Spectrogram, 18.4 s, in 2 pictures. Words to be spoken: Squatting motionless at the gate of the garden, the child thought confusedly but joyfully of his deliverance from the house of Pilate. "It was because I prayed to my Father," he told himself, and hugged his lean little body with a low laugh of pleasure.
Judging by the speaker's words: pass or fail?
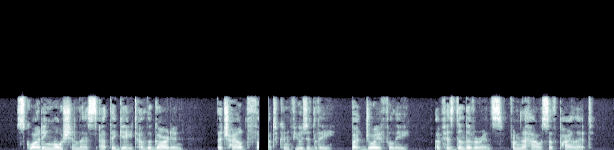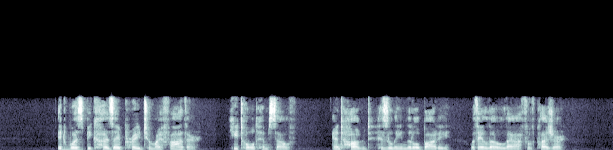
pass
